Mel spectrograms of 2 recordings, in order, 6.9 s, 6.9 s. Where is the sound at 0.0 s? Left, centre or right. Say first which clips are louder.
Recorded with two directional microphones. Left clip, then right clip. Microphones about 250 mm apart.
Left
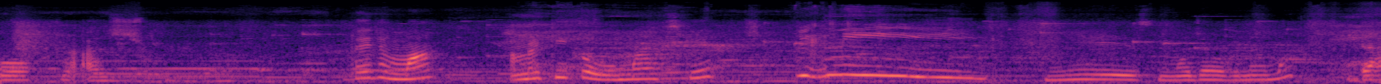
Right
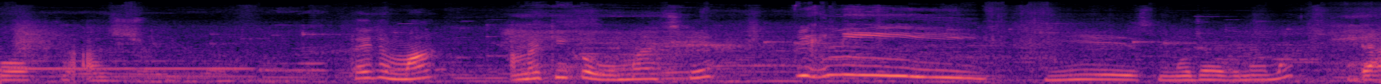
Right 1 dB; centre.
